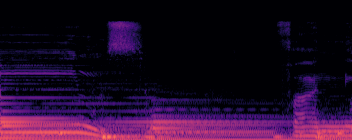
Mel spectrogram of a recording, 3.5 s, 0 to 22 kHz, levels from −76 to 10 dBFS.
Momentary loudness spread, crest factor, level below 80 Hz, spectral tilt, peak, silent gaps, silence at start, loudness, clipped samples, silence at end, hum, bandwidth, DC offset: 12 LU; 14 dB; -34 dBFS; -8 dB/octave; -10 dBFS; none; 0 s; -26 LUFS; under 0.1%; 0 s; none; 11.5 kHz; 2%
